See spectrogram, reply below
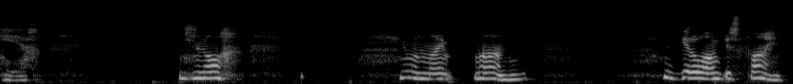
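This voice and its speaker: An actor playing a shy but tough-talking ten-year-old boy in 1950s radio drama, with halting, slangy speech. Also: high-pitched, fairly bright tone, no room sound, highs cut off. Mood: scornful, tough. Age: child figure, almost eleven. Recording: dry vintage 1950s radio recording.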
